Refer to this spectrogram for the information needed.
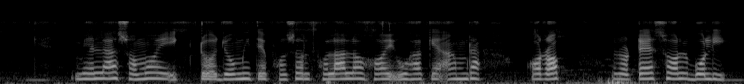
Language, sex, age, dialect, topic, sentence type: Bengali, female, 25-30, Jharkhandi, agriculture, statement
